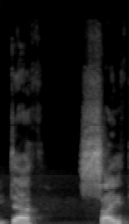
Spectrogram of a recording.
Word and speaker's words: Death Scythe: I know it's supposed to be Death Scythe, I think it is. Yeah, because somebody actually spelled out and said the C is silent, and they spelled it like, you know, SCYLENT.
